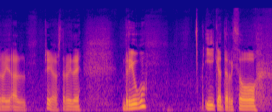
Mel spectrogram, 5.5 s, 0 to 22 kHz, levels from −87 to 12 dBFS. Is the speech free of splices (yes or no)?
yes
